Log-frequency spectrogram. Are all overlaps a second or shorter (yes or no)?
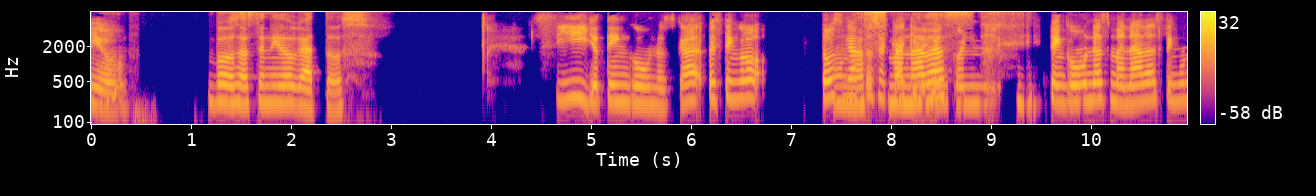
no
